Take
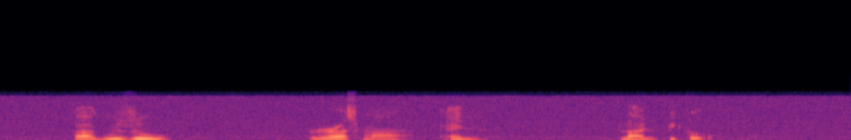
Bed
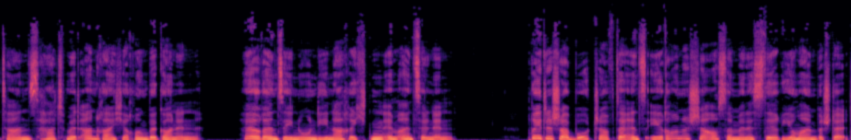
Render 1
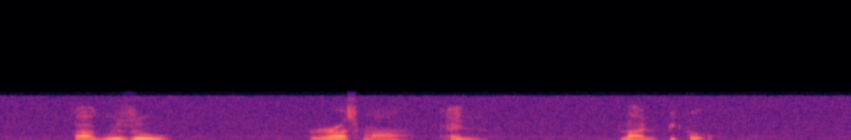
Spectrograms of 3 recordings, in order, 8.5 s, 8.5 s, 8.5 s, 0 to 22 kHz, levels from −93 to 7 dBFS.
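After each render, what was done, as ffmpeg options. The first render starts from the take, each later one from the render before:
-af "afftdn=nr=6:nf=-44"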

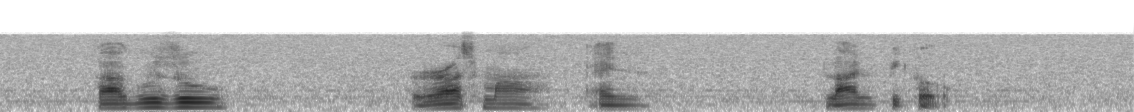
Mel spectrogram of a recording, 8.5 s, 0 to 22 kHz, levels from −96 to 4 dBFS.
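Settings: -af anull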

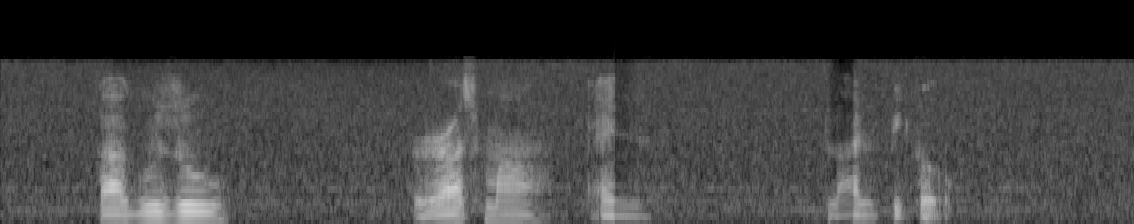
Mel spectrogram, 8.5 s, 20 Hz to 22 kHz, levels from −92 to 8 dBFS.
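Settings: -filter_complex "[0:a]asettb=1/sr,asplit=3[a][b][c];[a]atrim=end=0.844[d];[b]atrim=start=0.84:end=3.22,asetpts=PTS-STARTPTS,afade=t=in:d=0.004:c=qsin,afade=t=out:st=2.376:d=0.004:c=qsin,lowpass=f=6k:w=0.5412,lowpass=f=6k:w=1.3066[e];[c]atrim=start=3.216[f];[d][e]acrossfade=d=0.004:c1=hsin:c2=qsin[g];[g][f]acrossfade=d=0.004:c1=qsin:c2=hsin,asettb=1/sr,asplit=3[h][i][j];[h]atrim=end=4.604[k];[i]atrim=start=4.6:end=6.4,asetpts=PTS-STARTPTS,afade=t=in:d=0.004:c=qsin,afade=t=out:st=1.796:d=0.004:c=qsin,acompressor=threshold=-31dB:ratio=6:attack=3.2:release=140:knee=1:detection=peak[l];[j]atrim=start=6.396[m];[k][l]acrossfade=d=0.004:c1=hsin:c2=qsin[n];[n][m]acrossfade=d=0.004:c1=qsin:c2=hsin"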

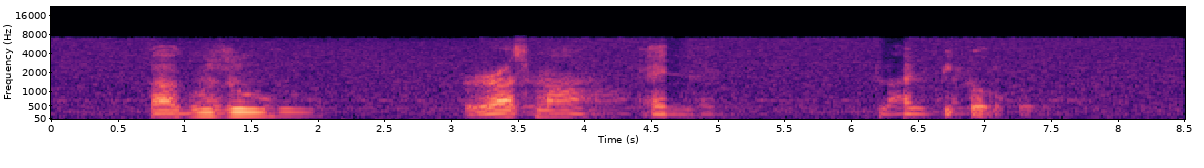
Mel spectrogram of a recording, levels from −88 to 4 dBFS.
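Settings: -filter_complex "[0:a]asplit=2[a][b];[b]adelay=15,volume=-4dB[c];[a][c]amix=inputs=2:normalize=0,aecho=1:1:358:0.119"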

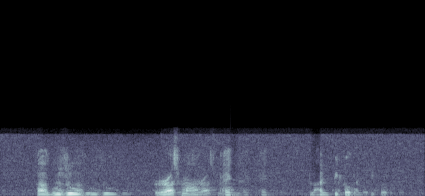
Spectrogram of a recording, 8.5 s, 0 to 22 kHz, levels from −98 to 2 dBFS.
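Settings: -filter_complex "[0:a]asplit=2[a][b];[b]adelay=36,volume=-14dB[c];[a][c]amix=inputs=2:normalize=0,aecho=1:1:724:0.224"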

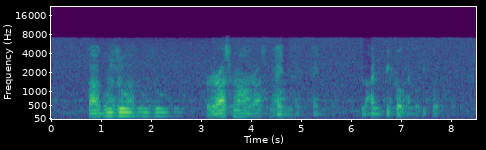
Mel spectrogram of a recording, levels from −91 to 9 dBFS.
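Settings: -af "volume=-2.5dB"

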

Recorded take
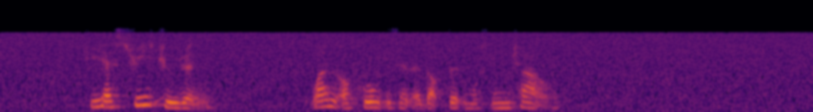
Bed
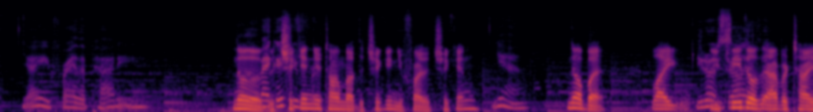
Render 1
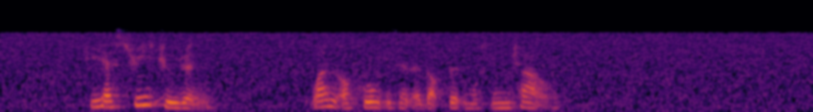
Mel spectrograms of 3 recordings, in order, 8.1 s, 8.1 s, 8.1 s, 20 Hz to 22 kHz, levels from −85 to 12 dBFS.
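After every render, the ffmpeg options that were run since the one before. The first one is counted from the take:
-af "afftdn=nr=13:nf=-43"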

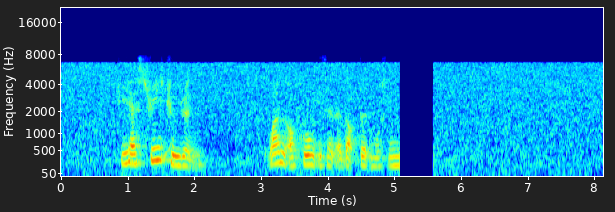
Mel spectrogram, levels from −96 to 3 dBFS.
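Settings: -filter_complex "[0:a]asettb=1/sr,asplit=3[a][b][c];[a]atrim=end=1.694[d];[b]atrim=start=1.69:end=2.62,asetpts=PTS-STARTPTS,afade=t=in:d=0.004:c=qsin,afade=t=out:st=0.926:d=0.004:c=qsin,equalizer=f=640:w=1.5:g=-8.5[e];[c]atrim=start=2.616[f];[d][e]acrossfade=d=0.004:c1=hsin:c2=qsin[g];[g][f]acrossfade=d=0.004:c1=qsin:c2=hsin,asplit=3[h][i][j];[h]atrim=end=5.08,asetpts=PTS-STARTPTS,afade=t=out:st=5.076:d=0.004:c=hsin[k];[i]atrim=start=5.08:end=5.58,asetpts=PTS-STARTPTS,volume=0[l];[j]atrim=start=5.58,asetpts=PTS-STARTPTS,afade=t=in:d=0.004:c=hsin[m];[k][l][m]concat=n=3:v=0:a=1"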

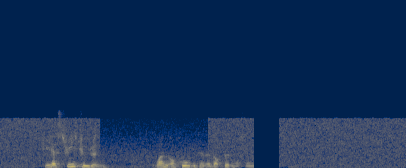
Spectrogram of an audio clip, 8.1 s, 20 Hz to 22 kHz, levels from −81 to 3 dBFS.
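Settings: -filter_complex "[0:a]asettb=1/sr,asplit=3[a][b][c];[a]atrim=end=0.694[d];[b]atrim=start=0.69:end=1.41,asetpts=PTS-STARTPTS,afade=t=in:d=0.004:c=qsin,afade=t=out:st=0.716:d=0.004:c=qsin,highpass=280[e];[c]atrim=start=1.406[f];[d][e]acrossfade=d=0.004:c1=hsin:c2=qsin[g];[g][f]acrossfade=d=0.004:c1=qsin:c2=hsin,asettb=1/sr,asplit=3[h][i][j];[h]atrim=end=2.004[k];[i]atrim=start=2:end=4.16,asetpts=PTS-STARTPTS,afade=t=in:d=0.004:c=qsin,afade=t=out:st=2.156:d=0.004:c=qsin,lowpass=1.9k[l];[j]atrim=start=4.156[m];[k][l]acrossfade=d=0.004:c1=hsin:c2=qsin[n];[n][m]acrossfade=d=0.004:c1=qsin:c2=hsin,asettb=1/sr,asplit=3[o][p][q];[o]atrim=end=4.694[r];[p]atrim=start=4.69:end=5.77,asetpts=PTS-STARTPTS,afade=t=in:d=0.004:c=qsin,afade=t=out:st=1.076:d=0.004:c=qsin,highpass=410[s];[q]atrim=start=5.766[t];[r][s]acrossfade=d=0.004:c1=hsin:c2=qsin[u];[u][t]acrossfade=d=0.004:c1=qsin:c2=hsin"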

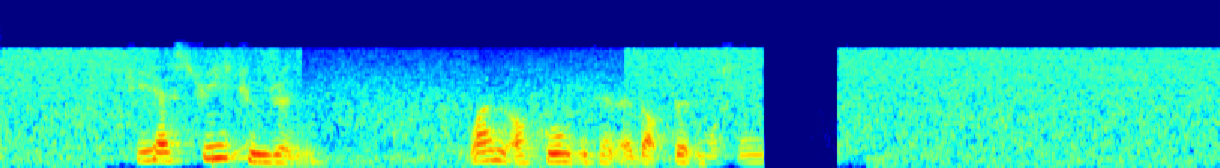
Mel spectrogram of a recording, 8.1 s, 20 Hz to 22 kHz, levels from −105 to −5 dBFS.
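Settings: -filter_complex "[0:a]acrossover=split=110|1500[a][b][c];[b]acompressor=mode=upward:threshold=-46dB:ratio=2.5[d];[c]alimiter=level_in=12.5dB:limit=-24dB:level=0:latency=1:release=330,volume=-12.5dB[e];[a][d][e]amix=inputs=3:normalize=0"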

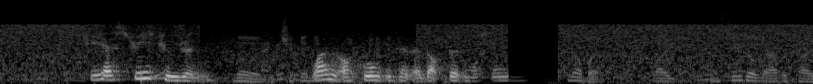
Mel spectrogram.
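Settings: -filter_complex "[1:a]volume=-15.5dB[a];[0:a][a]amix=inputs=2:normalize=0"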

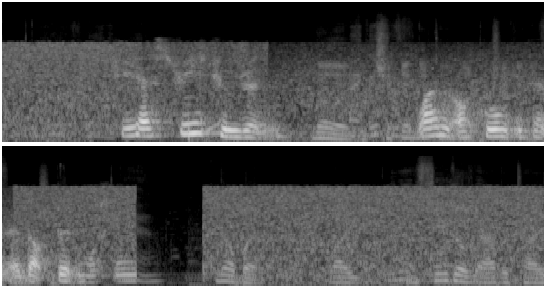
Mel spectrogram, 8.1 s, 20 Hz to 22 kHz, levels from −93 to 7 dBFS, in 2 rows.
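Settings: -af "volume=9dB"

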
